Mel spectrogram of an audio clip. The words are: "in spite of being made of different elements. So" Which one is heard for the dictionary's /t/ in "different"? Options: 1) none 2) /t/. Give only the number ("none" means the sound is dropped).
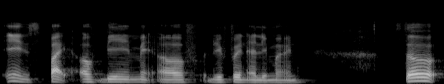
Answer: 1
